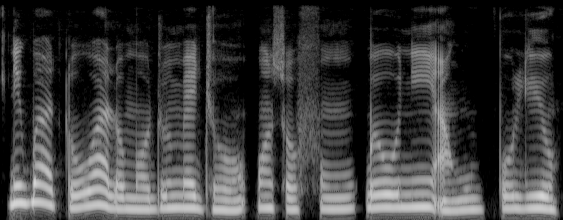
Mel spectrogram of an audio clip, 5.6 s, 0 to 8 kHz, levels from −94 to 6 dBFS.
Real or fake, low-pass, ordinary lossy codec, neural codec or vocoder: real; 7.2 kHz; none; none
